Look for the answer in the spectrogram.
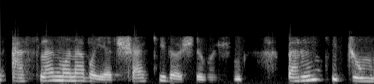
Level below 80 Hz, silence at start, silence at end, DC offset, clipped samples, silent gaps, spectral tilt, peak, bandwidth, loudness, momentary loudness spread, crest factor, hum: -60 dBFS; 0 s; 0 s; under 0.1%; under 0.1%; none; -8.5 dB/octave; -2 dBFS; 4.9 kHz; -19 LUFS; 8 LU; 16 dB; none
